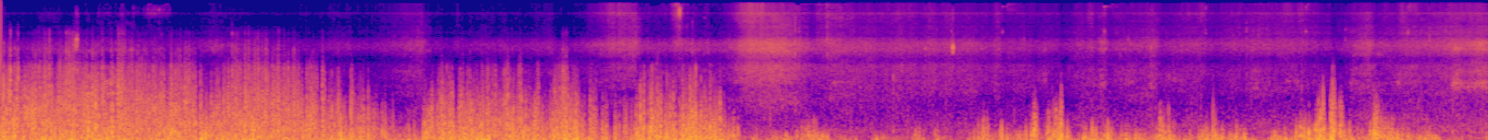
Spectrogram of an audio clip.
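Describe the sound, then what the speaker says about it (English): Tramontana wind gusting along the Costa Brava coast near El Far d'Empordà, a loud, steady roar buffeting the microphone that eases midway, then returns in irregular bursts and rumbles. "So if you like to enjoy the forces of nature with this wind, that's the place to go, to come. With the tramontana."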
